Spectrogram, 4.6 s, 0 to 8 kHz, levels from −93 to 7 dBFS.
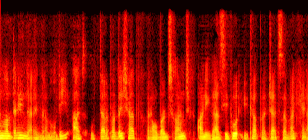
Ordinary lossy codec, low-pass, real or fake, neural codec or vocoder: none; 7.2 kHz; fake; codec, 16 kHz in and 24 kHz out, 0.6 kbps, FireRedTTS-2 codec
